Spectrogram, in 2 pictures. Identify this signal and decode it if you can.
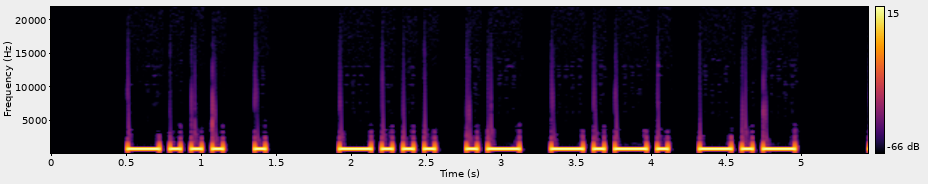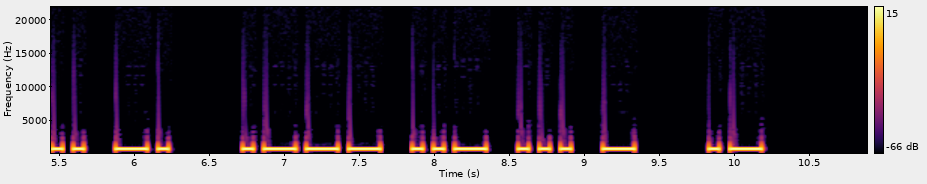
Morse code, heard as a keyed tone, about 17 wpm, 700 Hz. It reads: BE BACK IN JUST A
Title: Sets of 5 Words Encore 17wpm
